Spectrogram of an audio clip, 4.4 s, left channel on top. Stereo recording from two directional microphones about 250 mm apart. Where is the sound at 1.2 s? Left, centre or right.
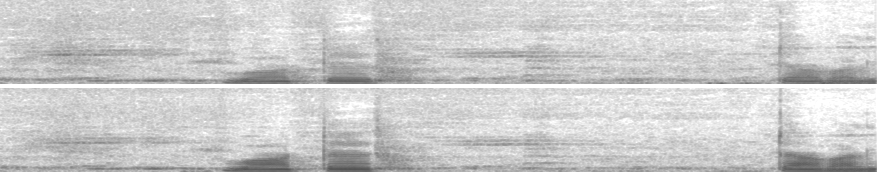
Right.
